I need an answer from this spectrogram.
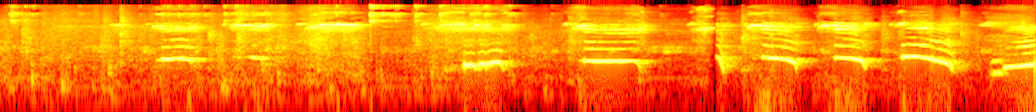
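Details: Sirius, a one-year-old Dobermann, whining in frustration at a closed door as he wants to greet visitors indoors; short tonal whines falling in pitch, repeated roughly every half second to second, some rising squeaky notes between.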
